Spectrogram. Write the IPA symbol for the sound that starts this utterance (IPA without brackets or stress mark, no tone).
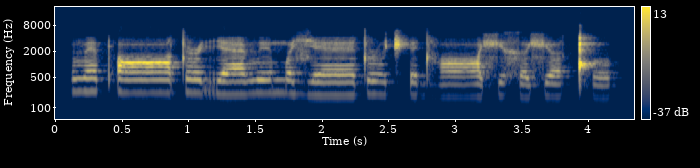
β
